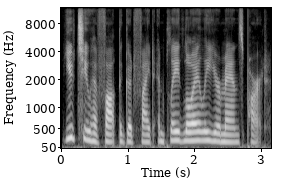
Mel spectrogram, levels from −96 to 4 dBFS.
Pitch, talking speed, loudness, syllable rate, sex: 195 Hz, 250 wpm, -17 LUFS, 4.6 syllables/s, female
